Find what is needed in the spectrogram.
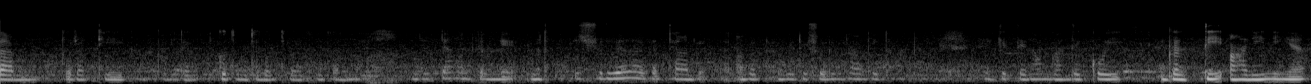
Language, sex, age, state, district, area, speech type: Dogri, female, 18-30, Jammu and Kashmir, Jammu, urban, spontaneous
